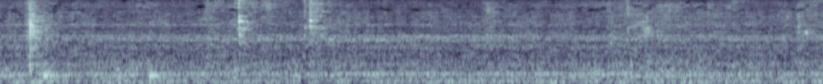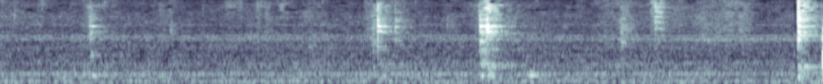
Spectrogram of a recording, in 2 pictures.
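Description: Wooden chopsticks clicking against a stainless steel saucepan while chicken legs are dipped into and lifted out of hot water, a few light clicks with most of them in the last couple of seconds, over a steady low hum.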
